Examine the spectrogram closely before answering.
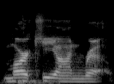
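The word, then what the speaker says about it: Marchion Ro: decided suddenly to miss to change the pronoun official pronunciation of martian row to marchionne row that's kind of a big oversight this is this has been a thing like it was a thing as far back because the authors pronounce it marquian rowe and mark thompson and the other audiobooks people have been pronouncing it marcion row and this was actually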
